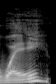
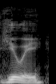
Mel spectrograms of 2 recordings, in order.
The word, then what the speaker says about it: Hue: Yeah, and they'll say, like, they call Hue, which which is spelled H-U-E. They still call it Huey.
